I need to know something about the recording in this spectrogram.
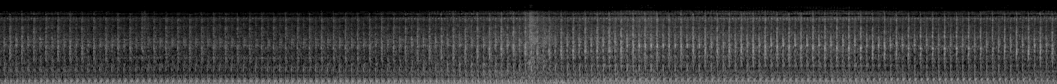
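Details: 2012 Hyundai Veloster 1.6 G4FJ manual, petrol engine idling with steady knock about three a second, louder as revs lift slightly; owner says common Veloster problem, cause not yet confirmed before engine teardown.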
